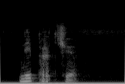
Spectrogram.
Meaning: 1. diminutive of nipper 2. instant, brief moment
- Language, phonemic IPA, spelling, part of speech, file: Dutch, /ˈnɪpərcə/, nippertje, noun, Nl-nippertje.ogg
